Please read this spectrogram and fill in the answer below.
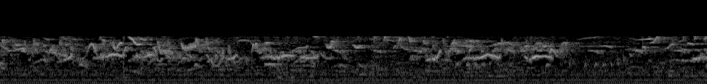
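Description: Many caged songbirds singing at once at a bird-song contest: a dense, unbroken chorus of overlapping whistles, trills and chirps, with a faint steady hum beneath, heard through a CCTV camera's microphone.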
